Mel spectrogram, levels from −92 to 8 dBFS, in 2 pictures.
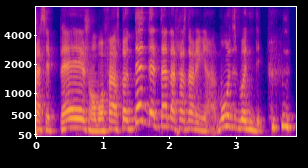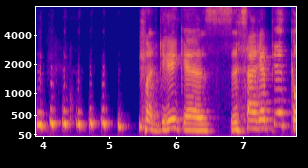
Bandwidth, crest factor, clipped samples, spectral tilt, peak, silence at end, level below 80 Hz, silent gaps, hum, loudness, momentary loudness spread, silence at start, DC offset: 8 kHz; 14 dB; under 0.1%; -5 dB/octave; -4 dBFS; 0 s; -58 dBFS; none; none; -18 LUFS; 9 LU; 0 s; under 0.1%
